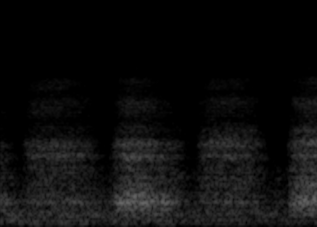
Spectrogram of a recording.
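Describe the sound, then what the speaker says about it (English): Slow breathing in and out through a plastic face mask, close and fairly loud, with three rough airy breaths alternating with short pauses and no talk. "as I'm breathing in and out"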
